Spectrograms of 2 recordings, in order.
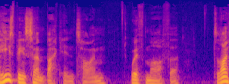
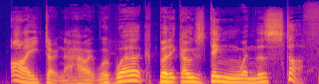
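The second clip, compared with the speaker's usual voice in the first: emphatic, louder imitation of a baffled writer; writer giving up; 4 semitones higher, 7 dB louder than usual. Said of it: "Stephen Moffat, the writer, going".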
